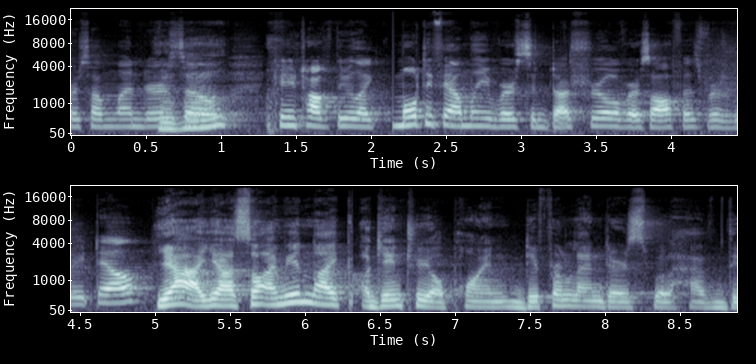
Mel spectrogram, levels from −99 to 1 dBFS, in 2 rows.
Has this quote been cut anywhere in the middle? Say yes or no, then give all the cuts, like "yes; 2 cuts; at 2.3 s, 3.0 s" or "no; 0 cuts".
yes; 3 cuts; at 2.1 s, 4.9 s, 6.3 s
